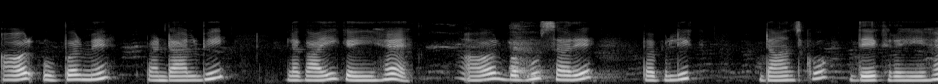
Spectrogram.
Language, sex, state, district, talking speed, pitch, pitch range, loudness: Hindi, female, Jharkhand, Palamu, 110 wpm, 215 Hz, 195-260 Hz, -17 LUFS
